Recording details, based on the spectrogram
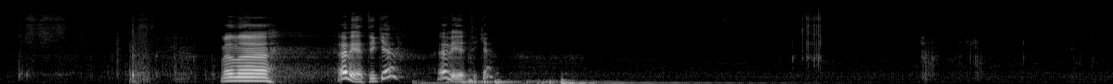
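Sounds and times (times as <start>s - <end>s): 
speech: 2.2s - 2.8s, 3.4s - 5.1s
chewing crunches of homemade bread: 9.2s - 11.1s.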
